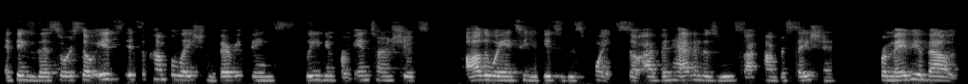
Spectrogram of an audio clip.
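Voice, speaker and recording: Bright-voiced woman on a lo-fi call. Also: mid-range voice, little pitch movement, brisk. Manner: candid, rambling, many restarts. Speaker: guest author. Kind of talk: casual interview chat. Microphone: video call.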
